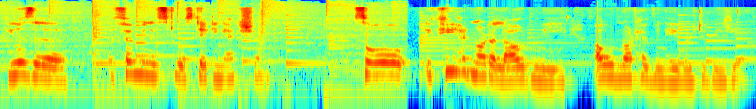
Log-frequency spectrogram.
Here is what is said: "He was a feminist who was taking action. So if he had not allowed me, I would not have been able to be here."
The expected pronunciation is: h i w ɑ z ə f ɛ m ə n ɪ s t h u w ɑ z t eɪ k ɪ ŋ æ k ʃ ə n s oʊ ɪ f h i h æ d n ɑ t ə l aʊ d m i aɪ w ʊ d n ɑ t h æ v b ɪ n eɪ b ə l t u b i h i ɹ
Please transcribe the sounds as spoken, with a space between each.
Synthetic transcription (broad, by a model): h i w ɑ z ə f ɛ m ə n ɪ s t h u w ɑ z t eɪ k ɪ ŋ æ k ʃ ə n s oʊ ɪ f h i h æ d n ɑ t ə l aʊ d m i aɪ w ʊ d n ɑ t h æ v b ɪ n eɪ b ə l t u b i h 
